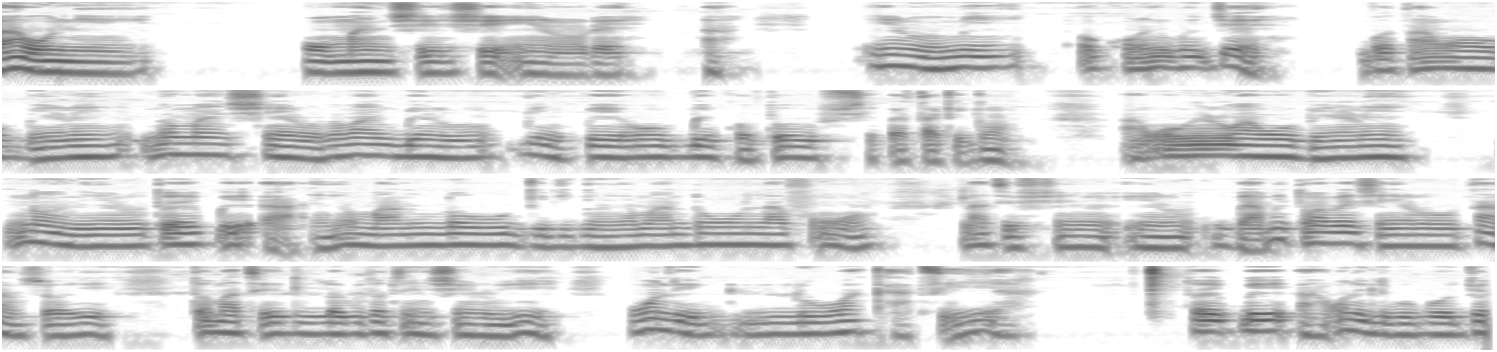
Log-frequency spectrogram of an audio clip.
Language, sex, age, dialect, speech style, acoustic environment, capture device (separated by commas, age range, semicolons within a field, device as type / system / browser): Yoruba, male, 35-44, Nigeria - Lagos Yoruba, relaxed, nature, mobile / Linux / Chrome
